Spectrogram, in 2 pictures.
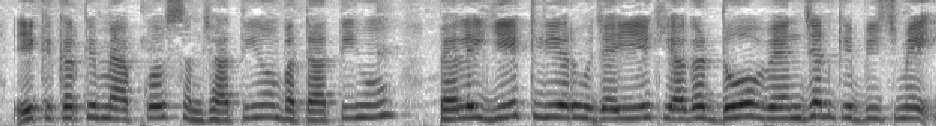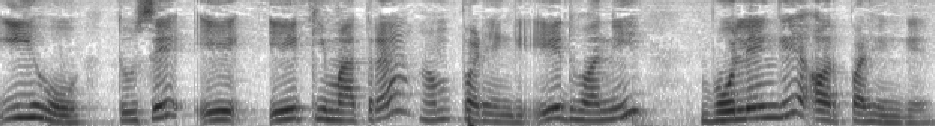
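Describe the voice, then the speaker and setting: A woman teacher, patiently explaining pronunciation rules, repeating each point and spelling out letters slowly. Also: fairly high pitch. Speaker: English teacher.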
